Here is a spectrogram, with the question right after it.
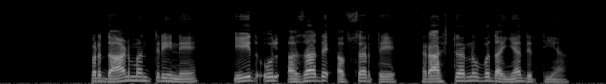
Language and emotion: Punjabi, neutral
